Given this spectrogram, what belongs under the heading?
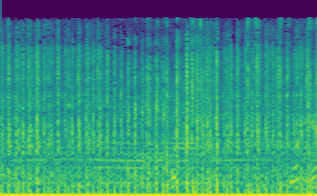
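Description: Rapid, continuous gunfire from a squad training drill, with dense overlapping shots forming a steady, unbroken barrage throughout.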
